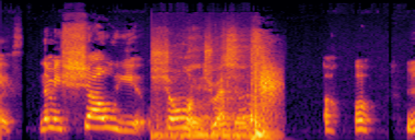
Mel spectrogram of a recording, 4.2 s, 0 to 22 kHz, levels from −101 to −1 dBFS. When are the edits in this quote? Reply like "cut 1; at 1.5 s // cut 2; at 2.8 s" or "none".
cut 1; at 2.7 s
